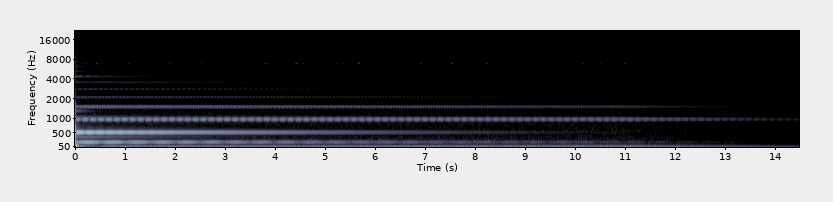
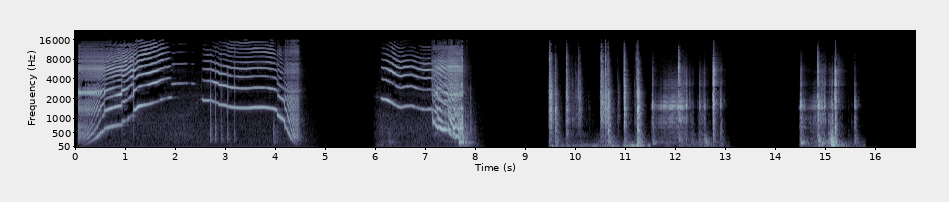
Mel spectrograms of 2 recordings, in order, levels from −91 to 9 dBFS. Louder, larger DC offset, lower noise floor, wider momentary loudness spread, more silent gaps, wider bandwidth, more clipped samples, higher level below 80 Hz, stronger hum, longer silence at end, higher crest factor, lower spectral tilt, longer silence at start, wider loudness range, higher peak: second, -32 LUFS vs -23 LUFS; neither; second, -67 dBFS vs under -90 dBFS; first, 27 LU vs 19 LU; second, none vs 4.93-5.96 s, 8.23-9.46 s, 13.25-14.47 s; second, 7.2 kHz vs 16 kHz; neither; about the same, -50 dBFS vs -50 dBFS; neither; first, 1.5 s vs 1.15 s; about the same, 26 dB vs 24 dB; first, -9.5 dB/octave vs -0.5 dB/octave; about the same, 0 s vs 0.05 s; first, 25 LU vs 7 LU; second, -8 dBFS vs -2 dBFS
